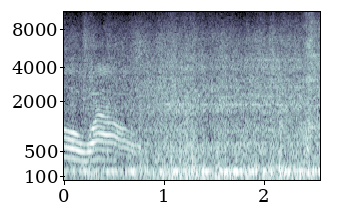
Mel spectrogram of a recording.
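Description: A BNSF freight train led by engine 5782 rolls eastbound with a double grain consist in Spokane Valley, Washington, giving a steady loud rumble and clatter of railcars close by while a voice speaks briefly at the start.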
